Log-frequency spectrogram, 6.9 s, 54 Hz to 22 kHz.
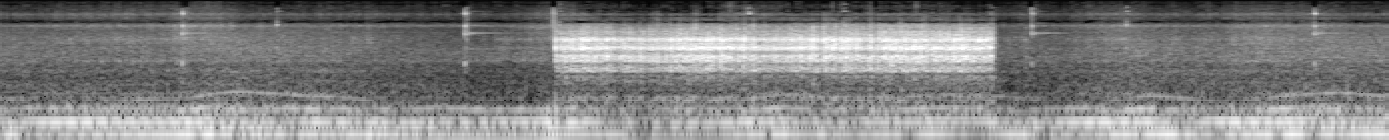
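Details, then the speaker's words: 1986 Subaru GL, sat outside a decade with history of carb issues, just restarted with blocked-off vacuum lines: rough idle rising and sagging every couple of seconds, hunting near stalling; cause unconfirmed. "just see if I can try to figure out how to keep it stay running"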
